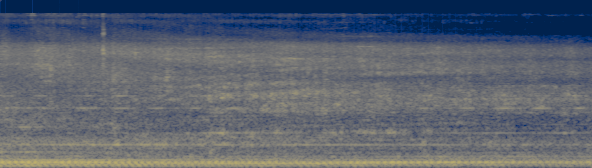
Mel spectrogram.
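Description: Metra diesel locomotive passing at a grade crossing, its engine drone slowly fading as it pulls away and the bilevel coaches roll by. A crossing bell rings faintly over it.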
